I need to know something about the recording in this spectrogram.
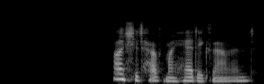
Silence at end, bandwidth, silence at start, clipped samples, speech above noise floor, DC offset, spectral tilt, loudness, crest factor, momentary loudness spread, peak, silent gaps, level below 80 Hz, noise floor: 0.1 s; 7.8 kHz; 1.15 s; under 0.1%; 54 dB; under 0.1%; -6 dB/octave; -30 LUFS; 22 dB; 6 LU; -10 dBFS; none; -70 dBFS; -84 dBFS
